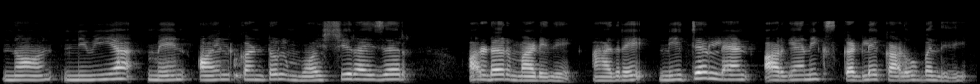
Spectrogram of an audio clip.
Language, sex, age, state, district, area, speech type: Kannada, female, 45-60, Karnataka, Bidar, urban, read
